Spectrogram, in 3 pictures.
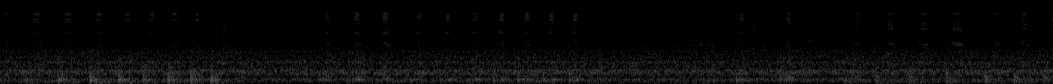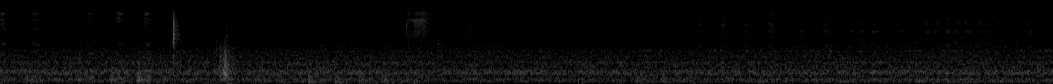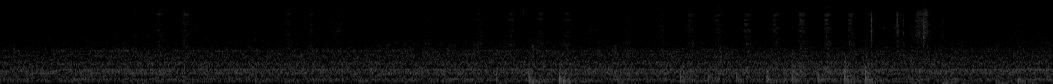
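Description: Colored pencil scratching across paper in quick, repeated shading strokes, faint and continuous. Two sharp ticks come about twelve seconds in.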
